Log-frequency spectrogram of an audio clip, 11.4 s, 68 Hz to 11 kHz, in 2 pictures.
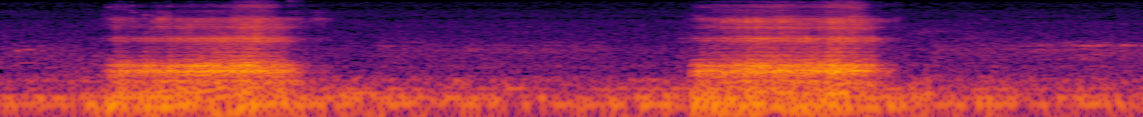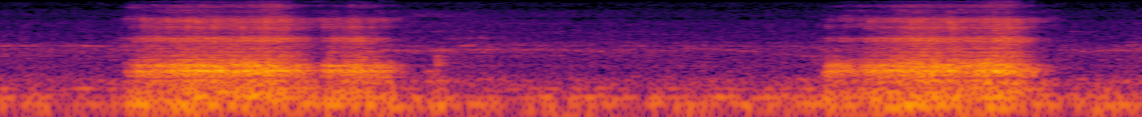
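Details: Man snoring: four loud, rough snoring breaths about 3 seconds apart, quiet between them, about 20 breaths a minute; heavy snoring.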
